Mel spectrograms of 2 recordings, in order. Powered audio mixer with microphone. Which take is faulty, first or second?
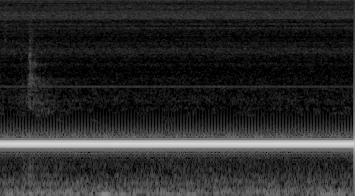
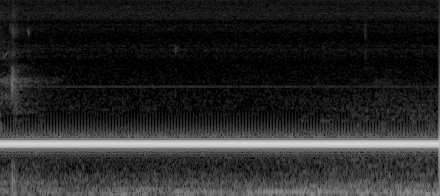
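first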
